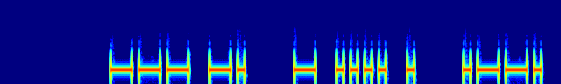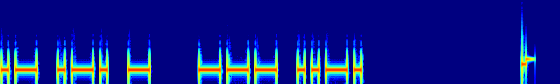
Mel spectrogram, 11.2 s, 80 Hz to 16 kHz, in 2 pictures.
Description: Morse code, heard as a keyed tone, about 17 wpm, 700 Hz. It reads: ON THE PART OF
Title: Sets of 4 Words 17wpm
